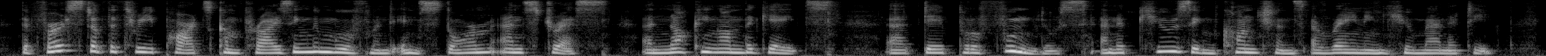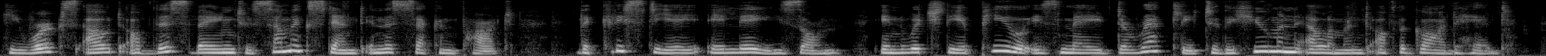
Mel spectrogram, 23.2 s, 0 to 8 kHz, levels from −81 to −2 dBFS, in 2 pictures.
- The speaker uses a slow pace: No, average, 145 wpm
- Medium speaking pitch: Yes, medium, 180 Hz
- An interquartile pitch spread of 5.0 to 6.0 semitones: No, average, 4.0 semitones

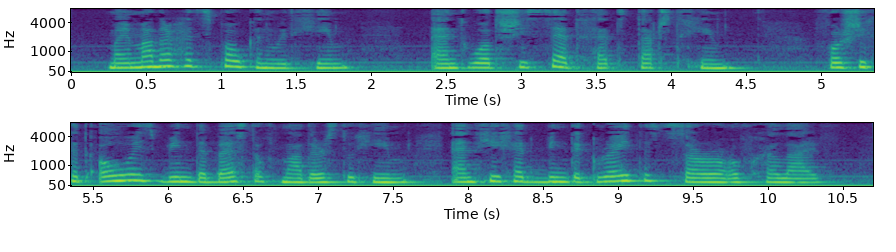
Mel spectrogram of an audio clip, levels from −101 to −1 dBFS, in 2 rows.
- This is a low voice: No, high, 215 Hz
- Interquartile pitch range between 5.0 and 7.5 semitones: No, average, 2.9 semitones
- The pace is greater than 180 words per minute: Yes, average, 190 wpm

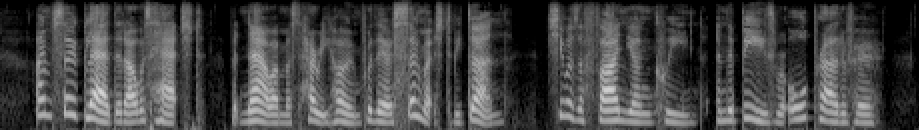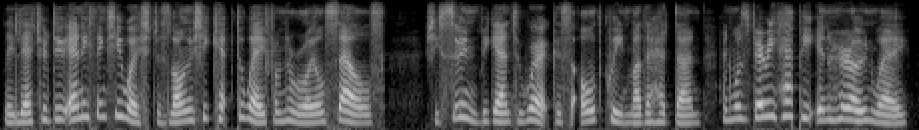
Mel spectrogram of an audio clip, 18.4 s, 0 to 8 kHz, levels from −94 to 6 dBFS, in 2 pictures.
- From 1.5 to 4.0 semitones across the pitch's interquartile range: No, average, 5.2 semitones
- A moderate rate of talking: No, fast, 240 wpm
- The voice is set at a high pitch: Yes, high, 220 Hz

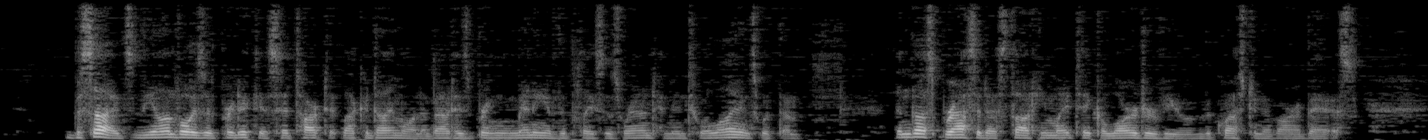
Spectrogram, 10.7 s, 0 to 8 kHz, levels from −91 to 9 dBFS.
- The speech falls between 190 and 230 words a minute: Yes, fast, 205 wpm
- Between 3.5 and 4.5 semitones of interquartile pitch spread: No, narrow, 2.5 semitones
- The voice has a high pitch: No, low, 135 Hz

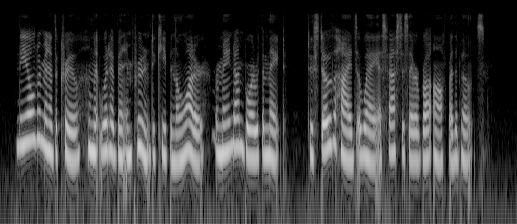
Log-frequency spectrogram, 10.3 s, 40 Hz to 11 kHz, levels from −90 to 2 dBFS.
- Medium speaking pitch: No, high, 225 Hz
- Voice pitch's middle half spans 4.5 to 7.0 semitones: No, average, 3.3 semitones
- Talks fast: Yes, fast, 225 wpm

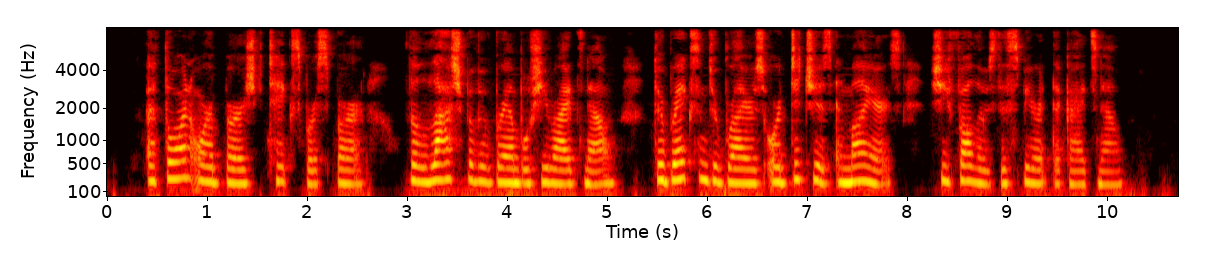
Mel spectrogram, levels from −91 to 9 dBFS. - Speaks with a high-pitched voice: Yes, high, 210 Hz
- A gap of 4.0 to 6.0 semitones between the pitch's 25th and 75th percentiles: No, narrow, 2.6 semitones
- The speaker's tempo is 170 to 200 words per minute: Yes, average, 195 wpm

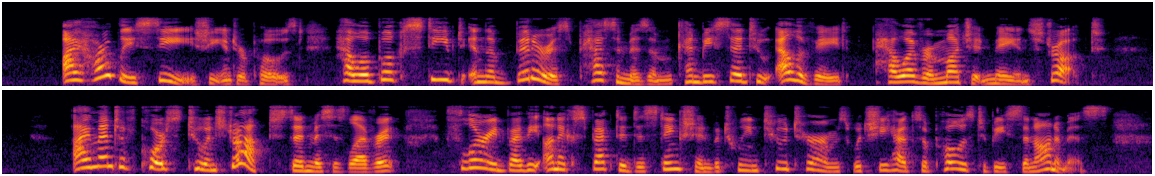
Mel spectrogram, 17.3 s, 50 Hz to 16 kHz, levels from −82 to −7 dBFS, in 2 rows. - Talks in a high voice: Yes, very high, 250 Hz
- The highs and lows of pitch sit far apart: Yes, wide, 7.1 semitones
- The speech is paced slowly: No, average, 165 wpm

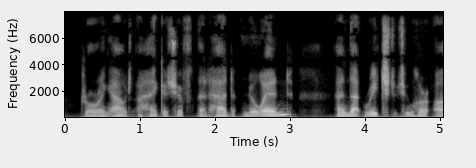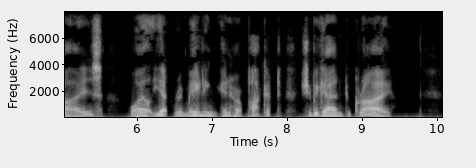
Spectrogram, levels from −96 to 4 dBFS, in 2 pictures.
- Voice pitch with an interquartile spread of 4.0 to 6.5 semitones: No, average, 3.4 semitones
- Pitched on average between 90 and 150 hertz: Yes, medium, 140 Hz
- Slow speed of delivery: No, average, 145 wpm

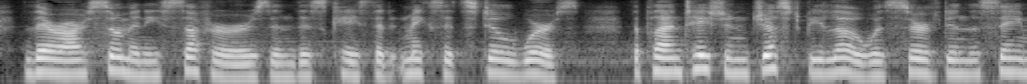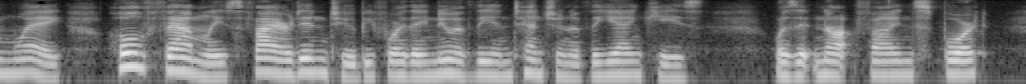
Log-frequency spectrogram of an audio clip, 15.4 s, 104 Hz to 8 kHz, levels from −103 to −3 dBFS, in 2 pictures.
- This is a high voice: No, medium, 175 Hz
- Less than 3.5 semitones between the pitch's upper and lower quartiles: Yes, average, 2.8 semitones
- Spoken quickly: No, average, 165 wpm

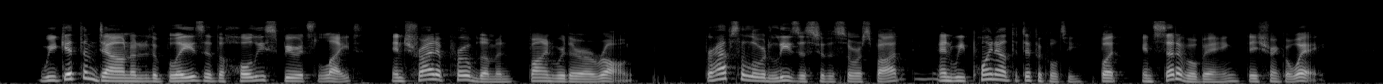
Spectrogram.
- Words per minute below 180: No, average, 195 wpm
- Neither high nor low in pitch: Yes, medium, 150 Hz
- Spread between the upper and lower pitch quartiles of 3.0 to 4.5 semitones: No, average, 4.9 semitones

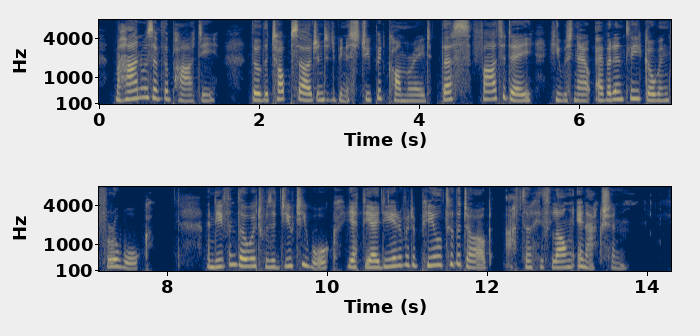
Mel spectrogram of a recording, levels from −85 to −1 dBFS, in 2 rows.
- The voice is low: No, high, 240 Hz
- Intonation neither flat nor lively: Yes, average, 3.4 semitones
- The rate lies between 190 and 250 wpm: Yes, average, 195 wpm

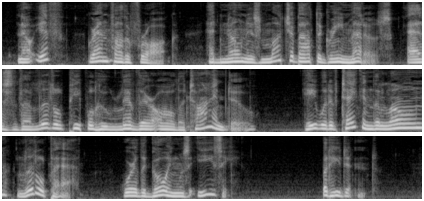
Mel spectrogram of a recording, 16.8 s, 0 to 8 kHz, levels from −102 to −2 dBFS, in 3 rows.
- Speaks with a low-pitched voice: No, medium, 155 Hz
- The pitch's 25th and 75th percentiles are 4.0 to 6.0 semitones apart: Yes, average, 4.9 semitones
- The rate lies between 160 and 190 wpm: No, average, 140 wpm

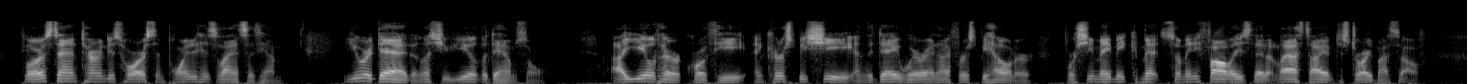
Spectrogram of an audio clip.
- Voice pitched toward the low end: Yes, low, 115 Hz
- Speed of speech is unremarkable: No, fast, 210 wpm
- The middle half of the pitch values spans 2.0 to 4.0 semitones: Yes, average, 2.7 semitones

